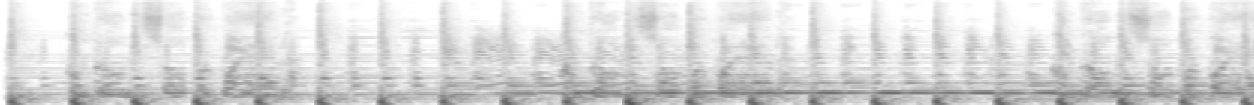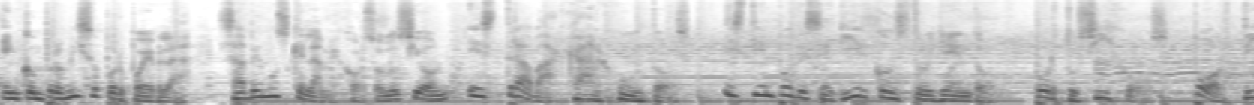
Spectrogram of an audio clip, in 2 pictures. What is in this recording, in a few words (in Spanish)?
locución para spot; compromiso por puebla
